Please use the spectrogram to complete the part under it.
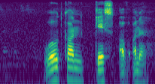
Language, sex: English, male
